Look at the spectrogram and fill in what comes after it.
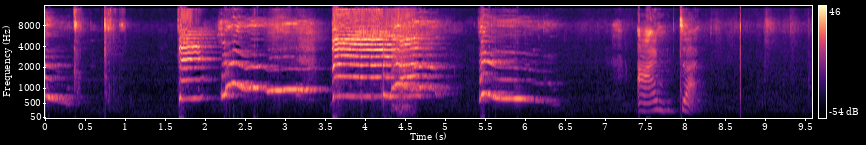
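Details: Dog howling to Selena's Bidi Bidi Bom Bom: a series of short and medium howls and yips, some sliding down in pitch, broken by pauses, with human speech mixed in between the calls.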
